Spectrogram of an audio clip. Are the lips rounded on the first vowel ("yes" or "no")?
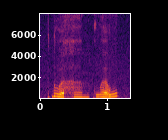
yes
